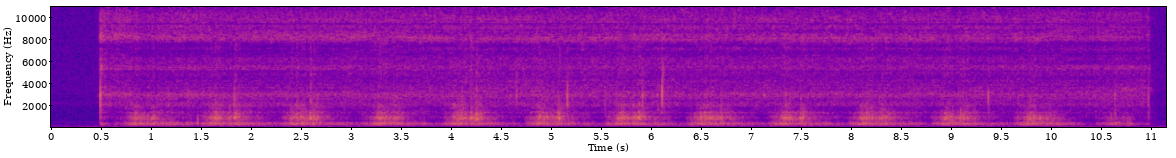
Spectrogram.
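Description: A continuous, rumbling, machinery-like heart murmur from a patent ductus arteriosus that swells and fades with each heartbeat, about fourteen regular pulses with no gaps between them, steady with no voices.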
